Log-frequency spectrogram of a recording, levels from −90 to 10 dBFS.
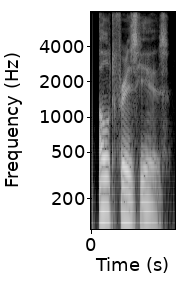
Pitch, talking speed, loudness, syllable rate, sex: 105 Hz, 225 wpm, -16 LUFS, 4.9 syllables/s, male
